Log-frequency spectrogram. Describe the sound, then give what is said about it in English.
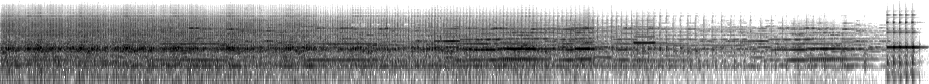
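A spun prize wheel clicking in rapid, rattling ticks during the final seconds, following a long stretch of dense, steady sound. “it's time to spin the Wheel of Mutation. Give that thing a whirl, Cootie.”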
